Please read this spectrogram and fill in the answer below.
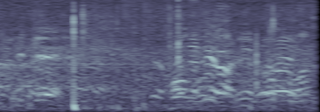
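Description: A football kicked on a grass pitch: one sharp thud about half a second in.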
